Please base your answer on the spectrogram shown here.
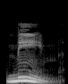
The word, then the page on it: meme: British English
